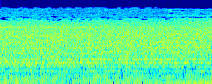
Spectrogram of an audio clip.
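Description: Dark ethereal live band music: sustained, droning held chords with electric guitar.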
